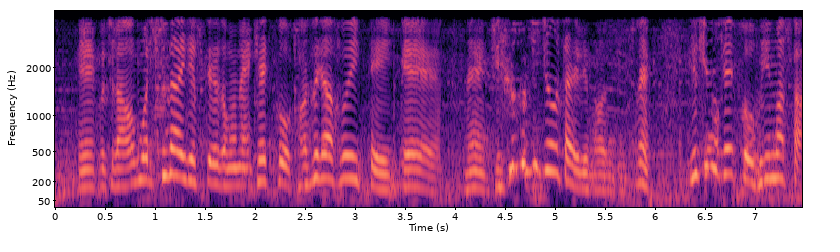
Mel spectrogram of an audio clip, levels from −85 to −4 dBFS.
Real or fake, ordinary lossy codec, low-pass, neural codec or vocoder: fake; none; 3.6 kHz; codec, 44.1 kHz, 1.7 kbps, Pupu-Codec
